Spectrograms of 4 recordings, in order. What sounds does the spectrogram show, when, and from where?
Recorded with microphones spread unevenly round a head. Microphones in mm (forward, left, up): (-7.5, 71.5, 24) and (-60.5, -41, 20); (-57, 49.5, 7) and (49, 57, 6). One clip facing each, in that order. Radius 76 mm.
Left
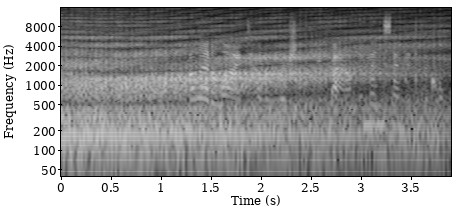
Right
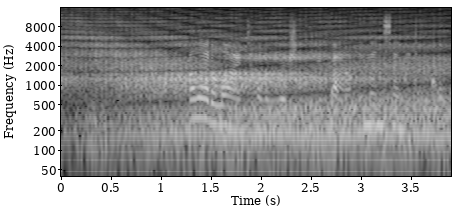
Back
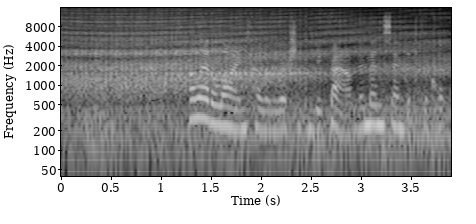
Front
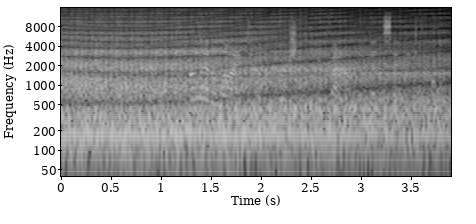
0.0 s a vehicle: 20° left; by 3.9 s 65° right
1.3 s a woman speaking: 175° right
